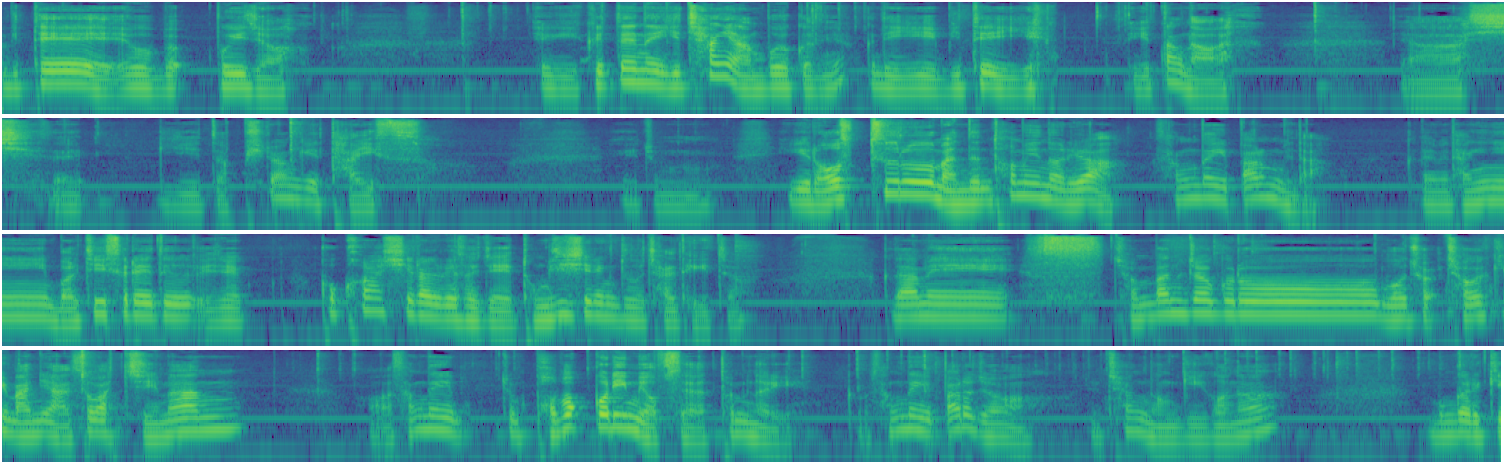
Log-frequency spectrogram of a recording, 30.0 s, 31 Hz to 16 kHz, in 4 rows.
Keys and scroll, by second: 0.3-7.0 typing, 8.3 ctrl+f, 9.4 super+BackSpace, 20.8 super+1, 22.0-22.3 typing, 23.0 Tab, 23.4 Return, 24.3-25.2 typing, 25.5 ctrl+d, 25.9 ctrl+d, 26.0 ctrl+d, 26.7 ctrl+d, 26.8 ctrl+d, 27.0 ctrl+d, 27.6 ctrl+u, 27.7 ctrl+u, 27.8 ctrl+u, 28.9 ctrl+d, 29.1 ctrl+d, 29.2 ctrl+d.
